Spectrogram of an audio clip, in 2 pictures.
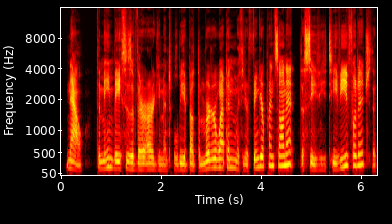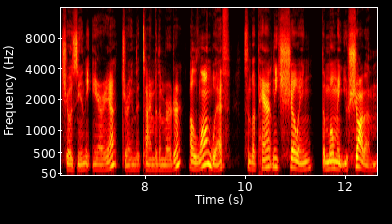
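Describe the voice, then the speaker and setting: Man playing a bright-voiced peppy young femboy barrister. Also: a little high, dry recording.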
